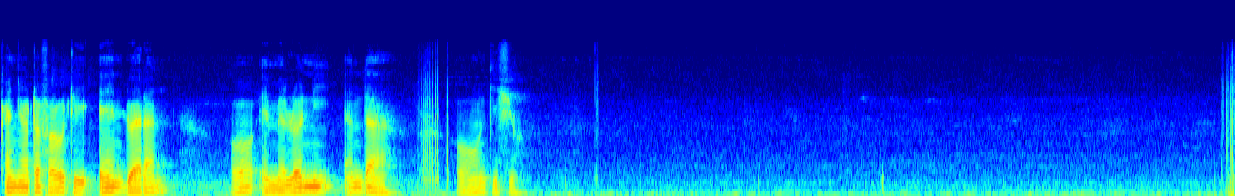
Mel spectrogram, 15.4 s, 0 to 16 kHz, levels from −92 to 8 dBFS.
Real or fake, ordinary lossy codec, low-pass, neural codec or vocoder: real; none; 7.2 kHz; none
